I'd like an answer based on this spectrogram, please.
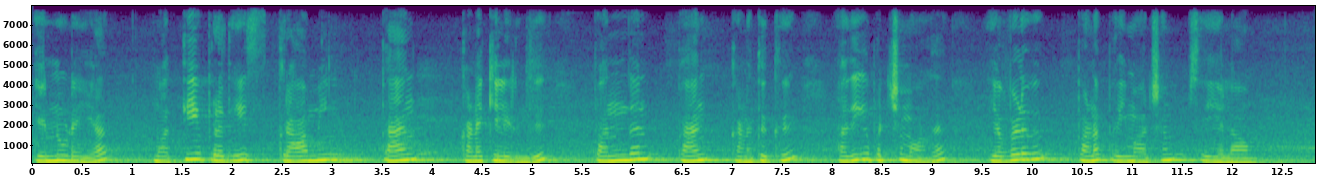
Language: Tamil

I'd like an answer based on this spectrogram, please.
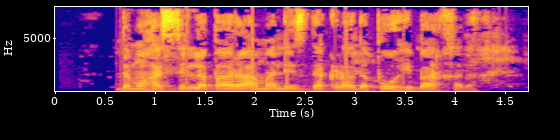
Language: Pashto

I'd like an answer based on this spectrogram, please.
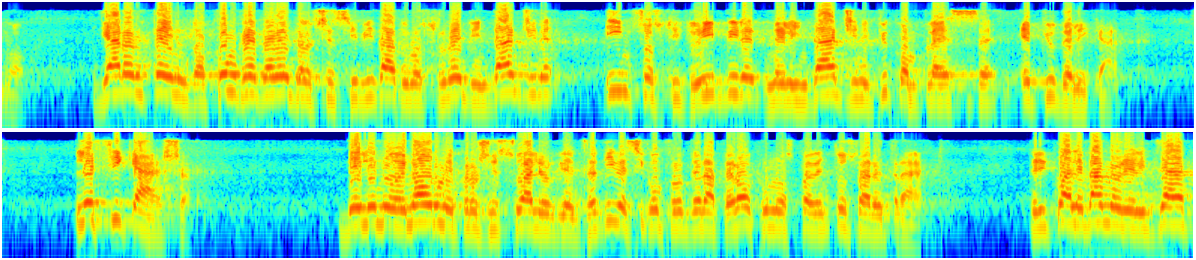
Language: Italian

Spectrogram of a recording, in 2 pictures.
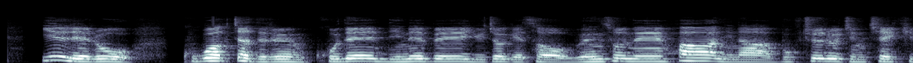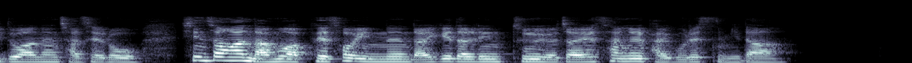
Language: Korean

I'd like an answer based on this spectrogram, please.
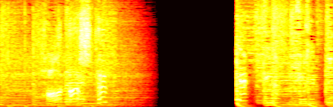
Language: Japanese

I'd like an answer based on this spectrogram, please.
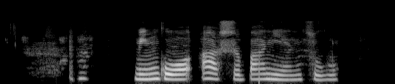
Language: Chinese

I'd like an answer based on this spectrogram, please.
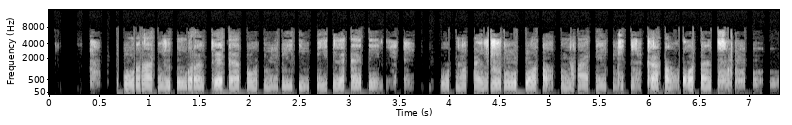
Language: Swahili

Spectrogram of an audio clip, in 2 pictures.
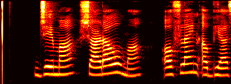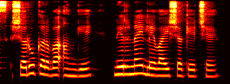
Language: Gujarati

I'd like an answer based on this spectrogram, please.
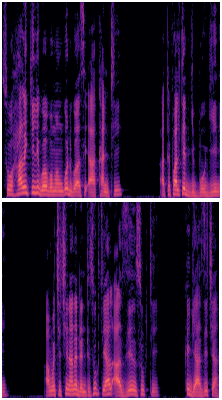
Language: Geji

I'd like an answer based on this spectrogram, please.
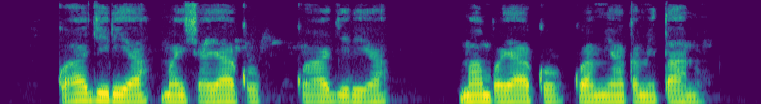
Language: Swahili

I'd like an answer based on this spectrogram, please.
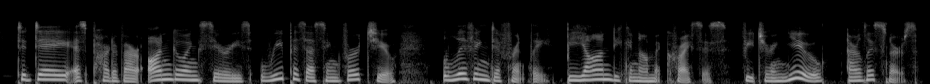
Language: English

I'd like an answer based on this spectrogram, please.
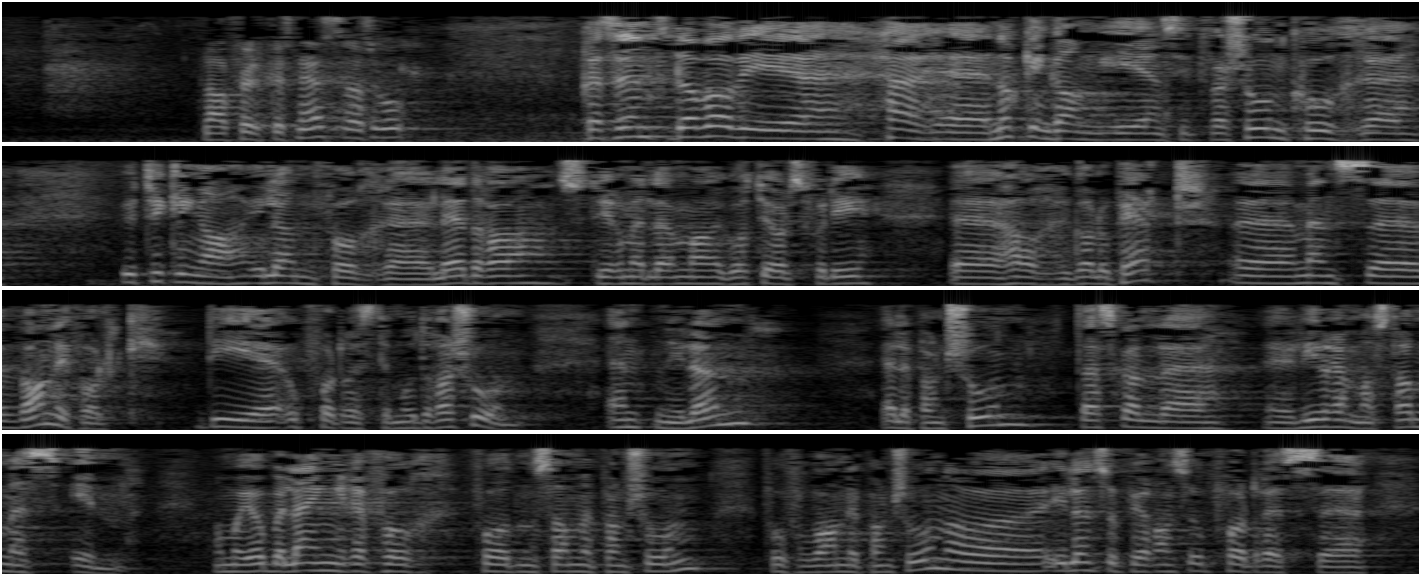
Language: Norwegian Nynorsk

